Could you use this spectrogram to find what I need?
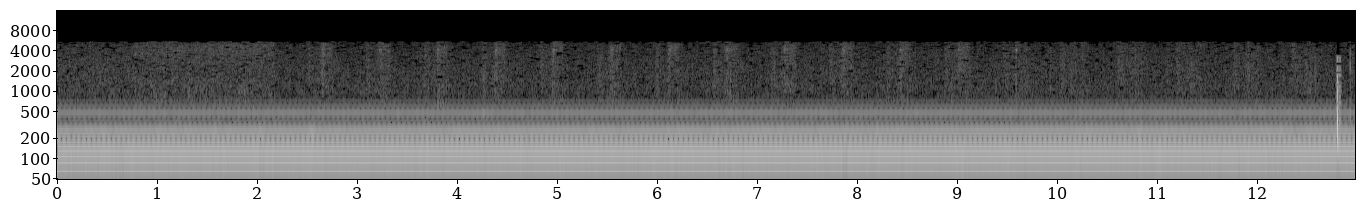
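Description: A keyed radio transmitter carrier on an airline's aviation radio channel: a steady low electrical hum with faint regular ticking runs unbroken throughout, ending in one sharp click.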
